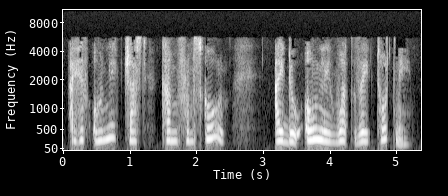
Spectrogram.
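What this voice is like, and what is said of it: Very small, timid voice. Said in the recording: “in my smallest voice.”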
